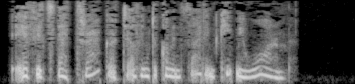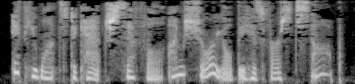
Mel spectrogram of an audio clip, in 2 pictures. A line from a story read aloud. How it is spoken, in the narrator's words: I said sweetly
